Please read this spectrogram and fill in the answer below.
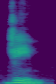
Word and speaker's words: ج: the articulation point for Jim? What is the articulation point here? As you can see in this picture, the tongue, the middle of the tongue is touching the upper roof of the mouth, and it is pronounced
